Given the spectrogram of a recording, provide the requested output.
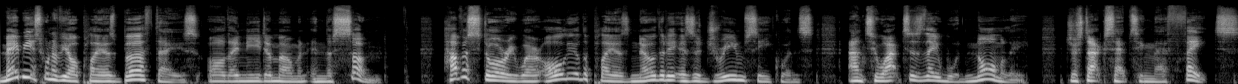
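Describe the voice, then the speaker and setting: A man's fairly high, somewhat breathy voice with very wide pitch swings, at a moderate pace. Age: 40s. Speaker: podcast co-host, game master. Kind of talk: casual chat.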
